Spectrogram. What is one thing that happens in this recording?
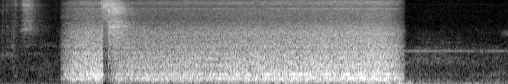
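A TIG welding arc hisses and crackles.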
